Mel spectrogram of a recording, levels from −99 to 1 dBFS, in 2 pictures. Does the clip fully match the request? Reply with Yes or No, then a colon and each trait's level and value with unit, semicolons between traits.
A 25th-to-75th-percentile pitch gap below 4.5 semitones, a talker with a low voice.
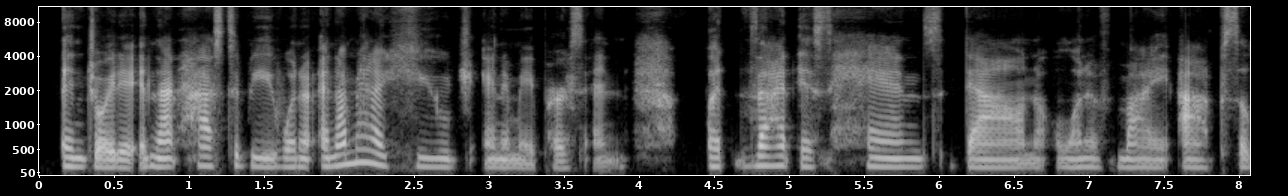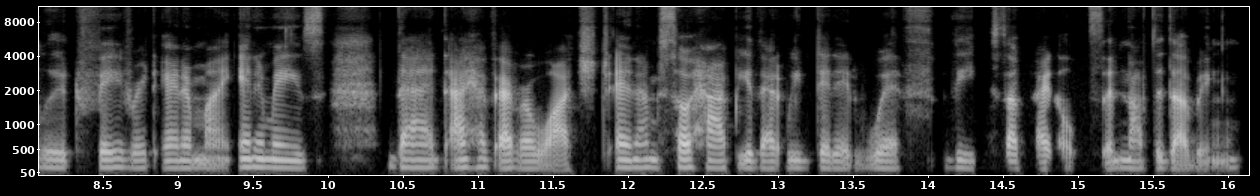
No: average, 3.2 semitones; medium, 155 Hz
